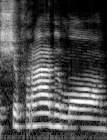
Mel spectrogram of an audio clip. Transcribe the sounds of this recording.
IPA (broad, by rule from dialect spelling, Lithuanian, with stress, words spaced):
ʃʲɪˈfrɑːʋʲɪmoː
